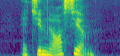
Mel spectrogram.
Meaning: gymnasium; upper secondary school: either theoretical ("preparing for further studies") or vocational, most commonly three years long (grades 10-12)
- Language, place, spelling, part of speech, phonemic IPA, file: Swedish, Gotland, gymnasium, noun, /jʏmˈnɑːsɪɵm/, Sv-gymnasium.ogg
